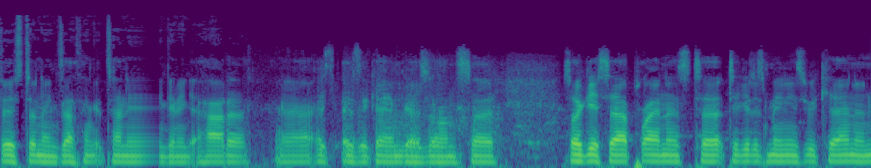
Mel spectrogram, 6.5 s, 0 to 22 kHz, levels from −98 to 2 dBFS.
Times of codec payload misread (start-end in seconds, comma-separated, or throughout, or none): none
